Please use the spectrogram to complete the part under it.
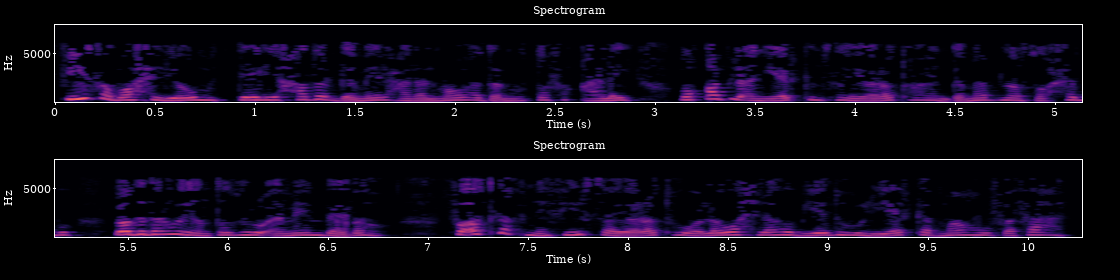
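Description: A woman's voice: fairly high pitch, lively intonation, very fast, a little hiss or hum. A woman reading a story aloud as narrator and voicing the characters' dialogue herself. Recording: dull lo-fi recording.

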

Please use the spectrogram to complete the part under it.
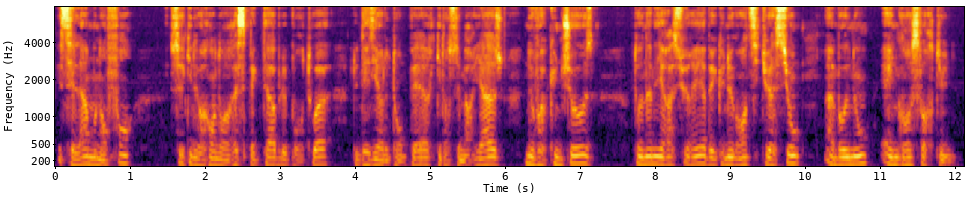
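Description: A man reading the part of an aristocratic mother in an audiobook, pleading her case with measured, earnest persuasion. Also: mid-range voice, dark tone, close to an everyday voice. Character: devoted aristocratic mother, middle-aged woman, calm and firm.

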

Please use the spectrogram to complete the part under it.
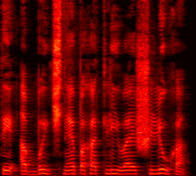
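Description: A woman voicing a bitter, bedridden husband who shouts tearful accusations, in a lowered voice. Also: measured pace. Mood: furious. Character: bedridden, bitter, furious husband, male adult.

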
